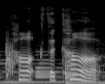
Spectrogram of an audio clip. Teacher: In British English it sounds like 'pahk the cah' it's called a non- rhotic accent because they drop the r.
